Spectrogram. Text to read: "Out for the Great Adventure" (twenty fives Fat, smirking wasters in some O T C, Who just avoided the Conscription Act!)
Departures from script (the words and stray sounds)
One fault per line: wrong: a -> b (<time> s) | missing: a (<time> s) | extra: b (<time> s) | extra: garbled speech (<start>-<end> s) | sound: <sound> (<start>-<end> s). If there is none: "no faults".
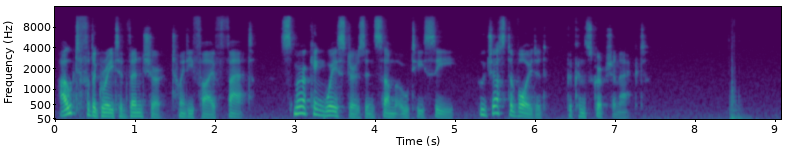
wrong: fives -> five (1.7 s)
sound: thud (8.4-8.8 s)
